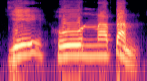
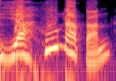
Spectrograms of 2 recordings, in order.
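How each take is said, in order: First: The name begins with the sounds 'Yeho'. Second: The name begins with the sounds 'Yahu'. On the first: The speaker calls it right. "berubah menjadi Yehonatan" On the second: The speaker calls it wrong. "tidak dibaca Yahunatan"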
